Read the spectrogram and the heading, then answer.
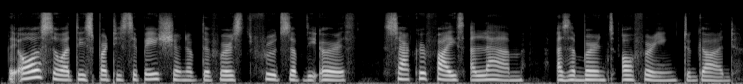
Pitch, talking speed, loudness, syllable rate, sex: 210 Hz, 170 wpm, -17 LUFS, 4.8 syllables/s, female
